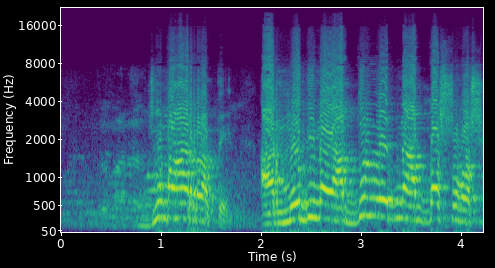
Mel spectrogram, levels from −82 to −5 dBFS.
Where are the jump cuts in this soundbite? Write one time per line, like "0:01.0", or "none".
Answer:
none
